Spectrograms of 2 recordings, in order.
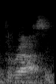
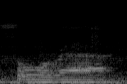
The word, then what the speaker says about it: thoracic: Thoracic. Practice spelling, practice pronouncing. It's not thoracic, right? It's thoracic. But don't spell it S-I-C.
